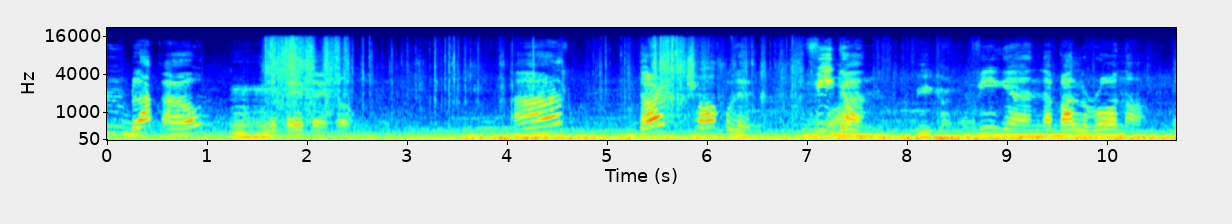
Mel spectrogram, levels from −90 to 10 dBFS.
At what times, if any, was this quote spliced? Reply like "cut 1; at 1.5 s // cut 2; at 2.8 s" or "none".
none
